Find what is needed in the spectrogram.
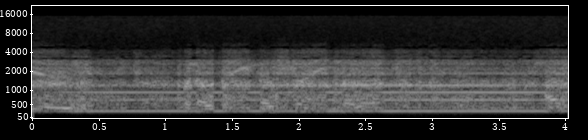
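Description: CB radio receiver audio during a skip contact. Steady whistling tones come through: one low and continuous, higher ones that start shortly after the beginning and stop together near the end. Under them are a hiss of static and faint, garbled voices, all with a narrow, tinny radio sound.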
